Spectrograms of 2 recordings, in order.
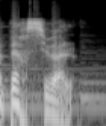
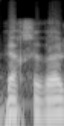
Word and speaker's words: Perceval: Donc on fait la rencontre d'Isolde par l'intermédiaire de Percival. Donc Percival, Perceval, ça dépend comment vous le prononcez.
